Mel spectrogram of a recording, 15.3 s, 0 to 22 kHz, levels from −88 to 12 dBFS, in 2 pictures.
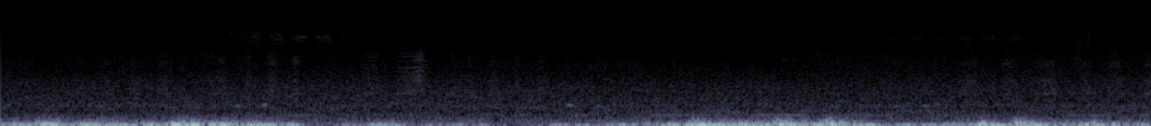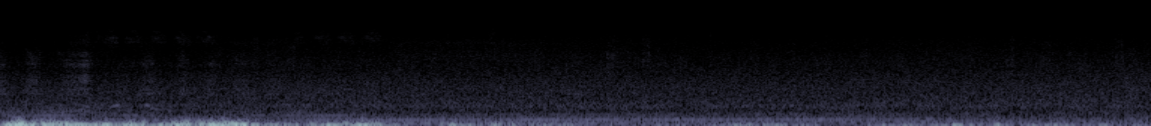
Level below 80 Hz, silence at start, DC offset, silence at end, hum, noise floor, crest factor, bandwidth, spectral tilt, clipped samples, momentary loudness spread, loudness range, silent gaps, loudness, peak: -34 dBFS; 0 s; under 0.1%; 0.05 s; none; -52 dBFS; 16 dB; 3.4 kHz; -7 dB/octave; under 0.1%; 19 LU; 15 LU; none; -41 LUFS; -14 dBFS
